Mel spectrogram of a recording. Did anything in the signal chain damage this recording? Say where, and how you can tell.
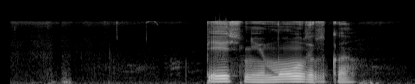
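Yes: frames out of order in the network stage. At 0.52–0.72 s and 3.05–3.24 s, two adjacent 93 ms blocks play swapped, giving garbled flutter.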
